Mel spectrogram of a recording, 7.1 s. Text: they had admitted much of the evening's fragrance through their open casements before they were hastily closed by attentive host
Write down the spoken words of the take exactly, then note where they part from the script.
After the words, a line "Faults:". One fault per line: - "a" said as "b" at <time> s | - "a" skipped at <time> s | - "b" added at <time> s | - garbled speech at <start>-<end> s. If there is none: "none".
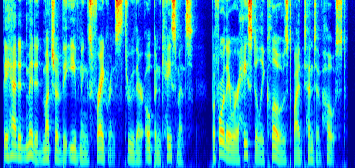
they had admitted much of the evening's fragrance through their open casements before they were hastily closed by attentive host
Faults:
none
